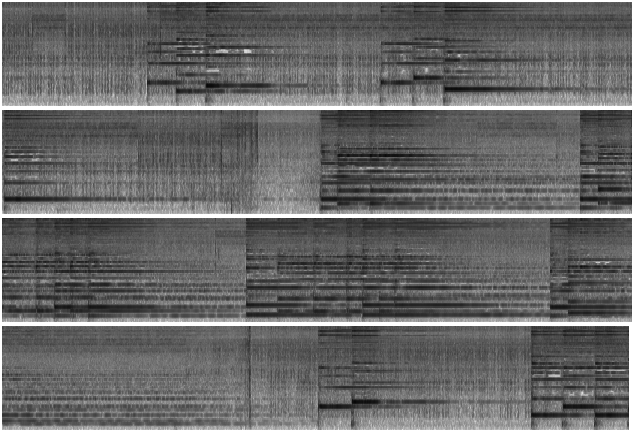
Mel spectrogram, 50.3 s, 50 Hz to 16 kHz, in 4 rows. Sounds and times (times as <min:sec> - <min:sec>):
Music: 0:02.9 - 0:06.9, 0:07.6 - 0:16.5, 0:19.0 - 0:47.1, 0:48.3 - 0:50.3.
